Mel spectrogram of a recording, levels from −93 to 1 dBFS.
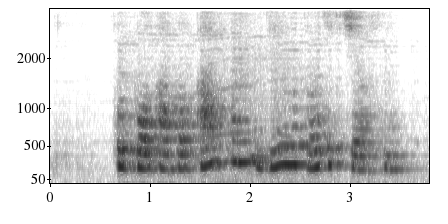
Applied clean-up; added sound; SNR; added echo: neural separator model SepFormer DNS4.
